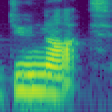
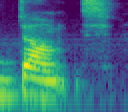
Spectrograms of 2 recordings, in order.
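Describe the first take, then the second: First: It is said as two full words. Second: It is said as one short contracted word.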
